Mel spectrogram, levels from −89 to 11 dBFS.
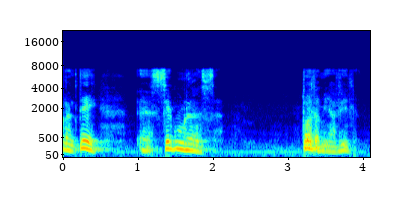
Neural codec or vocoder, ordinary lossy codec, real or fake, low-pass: codec, 16 kHz, 8 kbps, FreqCodec, smaller model; none; fake; 7.2 kHz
